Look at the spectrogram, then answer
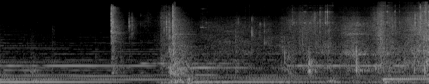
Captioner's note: Joy sighs; handle thuds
